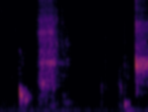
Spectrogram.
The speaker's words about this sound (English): I'll take a drink of water here. It's going to be good.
